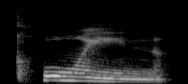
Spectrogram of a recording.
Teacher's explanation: So, for example, in the word coin, the vowel sound oi combines the O and the short I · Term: diphthong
